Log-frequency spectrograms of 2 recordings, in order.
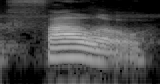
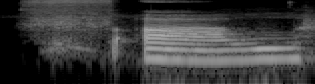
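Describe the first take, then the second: First: Said in the usual way. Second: F-a-l-o with a long f, "ah", held l, then "oh"; F-a-l-o in stretched separate sounds; sounding out. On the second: Shown as a demonstration. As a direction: sound out F-a-l-o slowly. Teacher sounds out word for spelling.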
